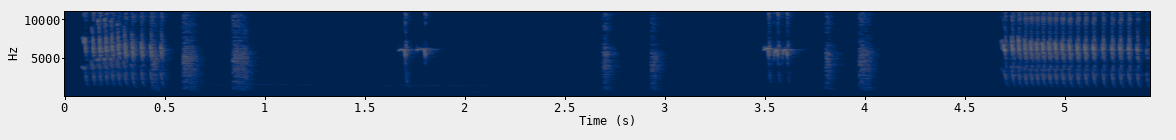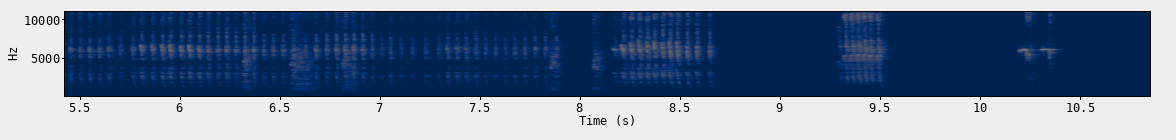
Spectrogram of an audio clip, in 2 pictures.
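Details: Murai air (air mancur) singing sharp, high 'tembakan' phrases meant for training white-rumped shamas: a run of brief piercing chirps, then a long, dense buzzy rattle lasting several seconds, followed by more clipped high notes and short trills.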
